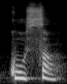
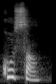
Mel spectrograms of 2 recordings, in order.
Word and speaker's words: coussin: Now, if you want to say cushion, then you write double S and you pronounce it as S and not Z. It is un coussin. Un coussin.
